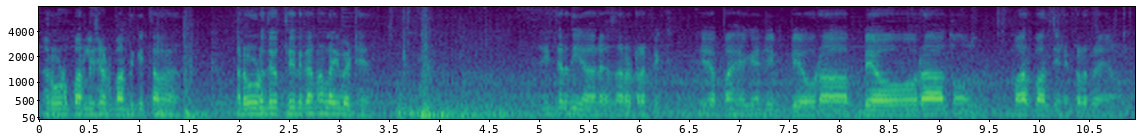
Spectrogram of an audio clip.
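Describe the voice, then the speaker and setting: A man's voice: mid-range voice, steady tone, moderate pace, muffled recording. A man giving casual running commentary as a travel vlogger out on the road. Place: outdoors and on the road. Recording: clear outdoor traffic noise.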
